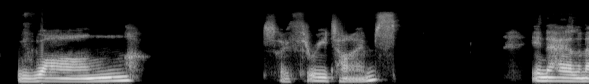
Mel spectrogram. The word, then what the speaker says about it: vam: come to our sacral chakra of vam v-a-m but again pronounced v-a and then n g so Wong so three times inhale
